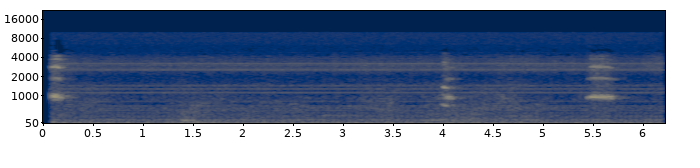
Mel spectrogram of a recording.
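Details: Siberian cranes at night in the Oka Biosphere Reserve give three brief, high, flute-like calls, spaced a few seconds apart, over a steady low rumble.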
